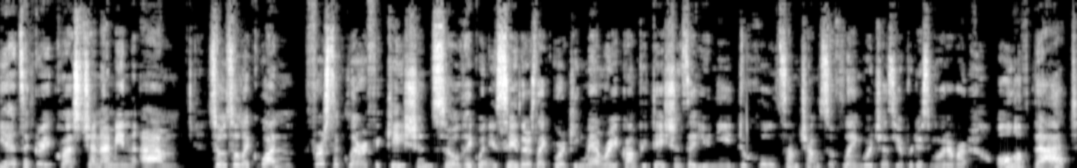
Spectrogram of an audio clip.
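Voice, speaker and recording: A woman speaks with a Russian accent at a fairly quick pace. Her medium-pitched voice swings very widely in pitch. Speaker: researcher. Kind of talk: interview discussion.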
